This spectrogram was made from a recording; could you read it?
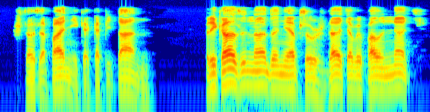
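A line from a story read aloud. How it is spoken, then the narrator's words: Quiet, flat voice. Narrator (Russian): голос, показавшийся мне знакомым, говорит тихим, бесцветным голосом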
